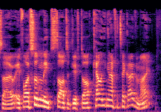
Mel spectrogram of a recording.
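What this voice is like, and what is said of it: Voice affected by a cold. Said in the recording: “I have a cold. And it tends to affect my voice a little bit.”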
